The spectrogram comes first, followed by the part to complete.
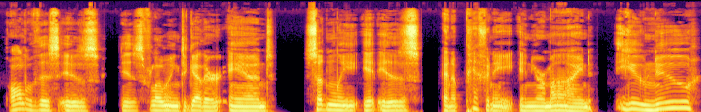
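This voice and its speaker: Slow, measured man narrating gothic horror. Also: mid-range voice, vocal fry, no room sound, clean studio sound. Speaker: game master.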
